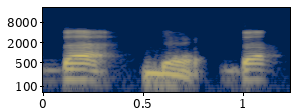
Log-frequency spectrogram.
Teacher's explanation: നനവുള്ള ഭാഗം ടച്ച് ചെയ്യുമ്പോഴാണ് ബ എന്ന അക്ഷരം വരിക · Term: ബയുടെ മഖ്റജ്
